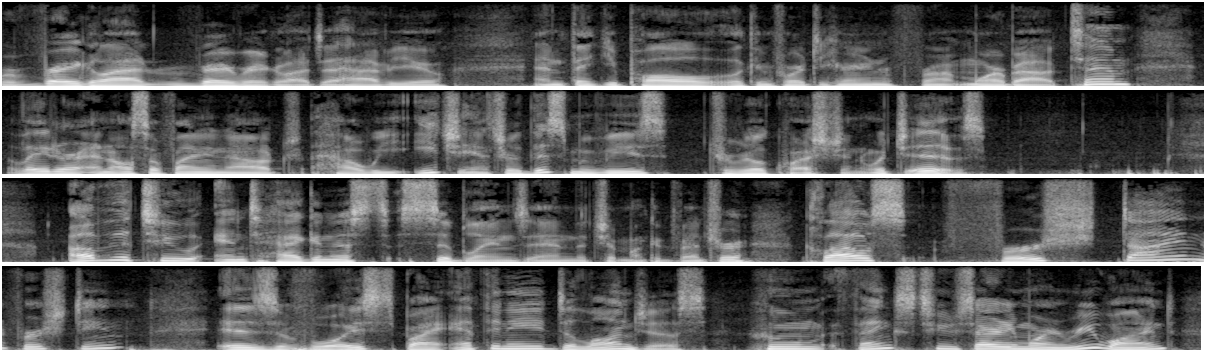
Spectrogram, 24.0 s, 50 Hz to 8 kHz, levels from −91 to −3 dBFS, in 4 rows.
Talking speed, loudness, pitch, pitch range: 145 wpm, -18 LUFS, 135 Hz, 115-175 Hz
